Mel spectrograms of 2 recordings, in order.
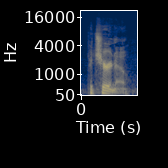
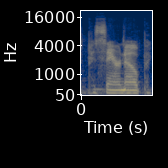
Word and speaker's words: Picerno: How do you pronounce Megan's last name? Pacherno. Okay, got it. I wasn't sure it was Picerno, Picerno. She is, Pacherno.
